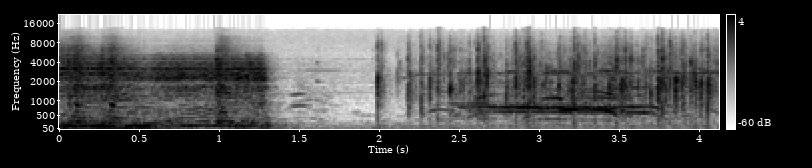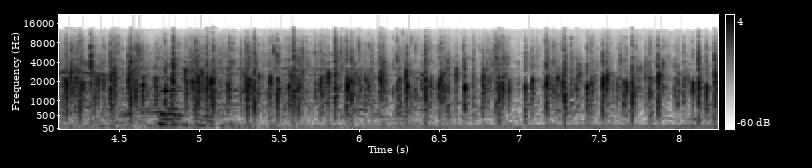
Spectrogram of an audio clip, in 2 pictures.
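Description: Live hardcore band of distorted guitars and drums, cut off at the end of a song about a second in. After a brief lull the audience claps and shouts, over a steady low hum.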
